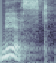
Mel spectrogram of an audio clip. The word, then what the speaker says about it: missed: did just sounds like t worked also in missed so miss in the present and then missed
